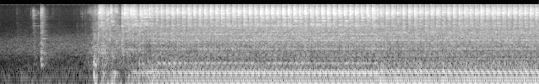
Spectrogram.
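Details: Kawasaki lawnmower engine with a single carburetor feeding both sides cranks, catches and runs fast and slightly uneven, shifting partway; intermittent misfire diagnosed as a leaking intake manifold gasket, before replacement.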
